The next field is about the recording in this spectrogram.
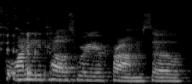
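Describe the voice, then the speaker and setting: A woman's voice: medium pitch, brisk, a bit bright. Woman podcast host in an echoey room. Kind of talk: casual chat, interviewing. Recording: roomy, echoey sound.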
